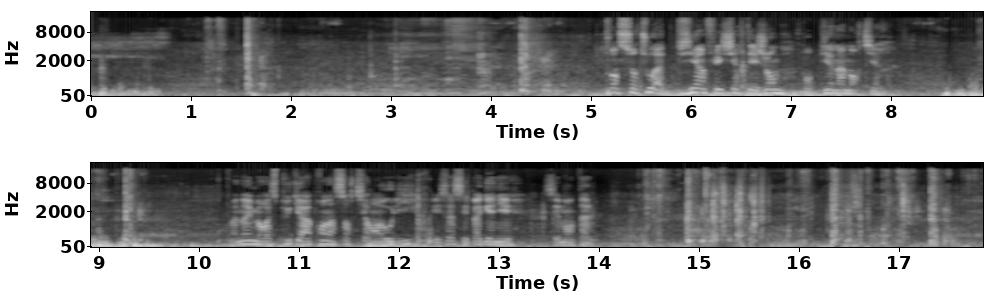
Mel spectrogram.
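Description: A skateboard's wheels roll and clatter on concrete.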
